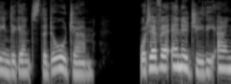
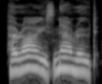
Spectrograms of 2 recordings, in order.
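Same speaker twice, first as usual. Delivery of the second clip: ordinary delivery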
